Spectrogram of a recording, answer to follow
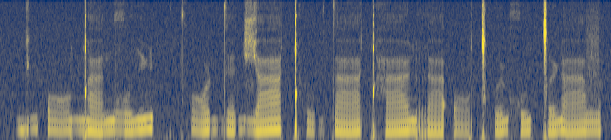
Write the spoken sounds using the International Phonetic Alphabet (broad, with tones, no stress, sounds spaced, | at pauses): ɡ i˨˥ ʔ ɔː˧˩˧ ŋ͡ǃ a˧˩˧ n ʁʷ i˨˥ ɳ | t̪ʰ ɔː˧˩˧ ɖ d̪ ɛ˧˩˧ ɡ ʑ aː˨˥ ǃʰ ɵ˧˩˧ ɡ t̪ aː˧˩˧ ǃʰ aː˨˥ ɳ r a˧˩˧ ʔ ɔ˧˩˧ ǀʰ ɵ˨˥ ɳ χʷ i˨˥ ǀ ə˨˥ ɳ a˨˥ v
